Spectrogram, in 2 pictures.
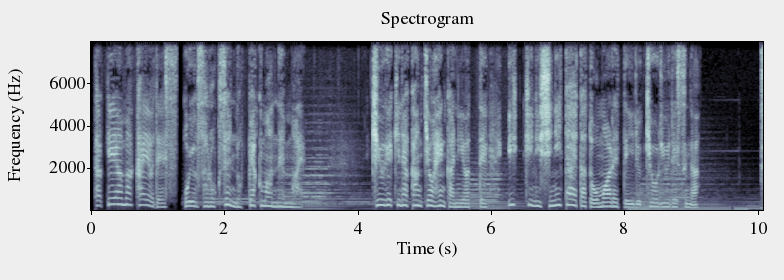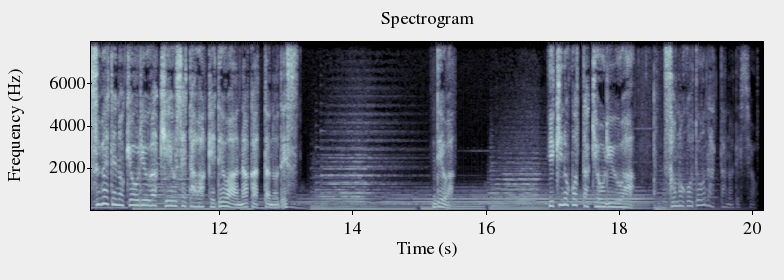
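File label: female tv program, English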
